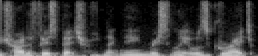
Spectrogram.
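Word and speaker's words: Nc'nean: Tried the first batch of Nick Neen recently. It was great. Pronounce Nishna'een.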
